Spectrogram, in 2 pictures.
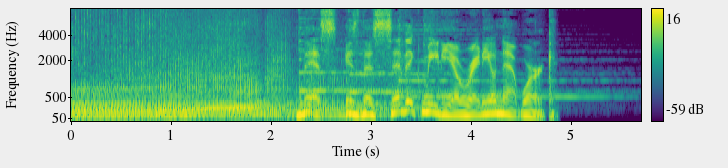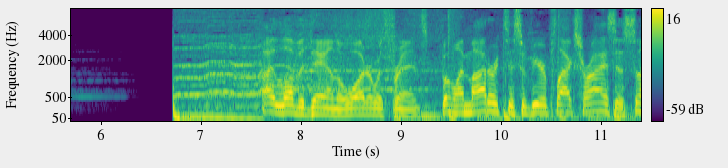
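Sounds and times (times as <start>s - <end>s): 
Harley motorcycle engine revving: 0.0s - 2.3s
speech: 2.3s - 4.9s, 7.6s - 11.3s.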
